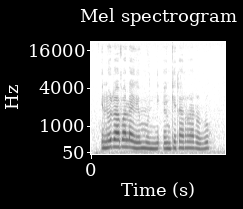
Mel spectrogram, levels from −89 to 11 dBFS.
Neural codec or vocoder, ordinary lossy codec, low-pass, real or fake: none; none; none; real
